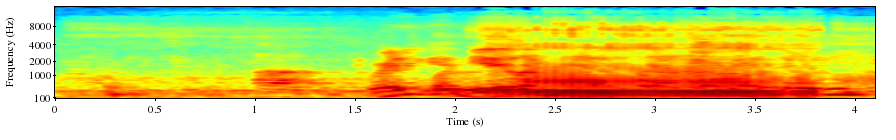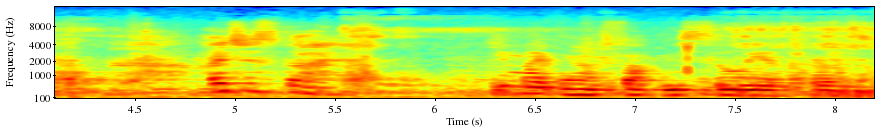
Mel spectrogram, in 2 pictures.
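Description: Low, rumbling, fluttering breaths with a louder snort in the middle: a short-nosed dog snoring in a quiet room.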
